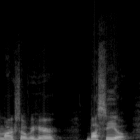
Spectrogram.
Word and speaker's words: vacío: Vacío. That accent mark on the I of vacío is because it's breaking up the diphthong.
